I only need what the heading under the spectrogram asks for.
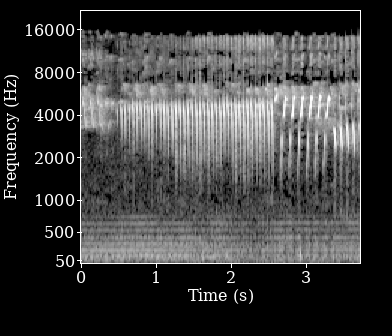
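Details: Canary song meant to get a pet canary singing nonstop: a long, even rolling trill of rapid pulsed notes for about two seconds, then a short run of crisp paired chirps.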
